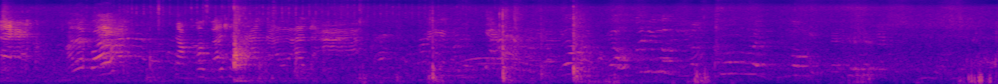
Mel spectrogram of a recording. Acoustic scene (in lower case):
park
